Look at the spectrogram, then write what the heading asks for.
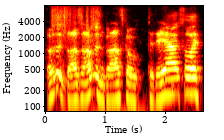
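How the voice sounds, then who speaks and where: A man in a casual chat, talking hesitantly with many pauses and restarts. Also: on the high side, a bit bright, slight background noise. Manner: hesitant, full of ums and restarts. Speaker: chat guest. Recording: dull lo-fi audio.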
